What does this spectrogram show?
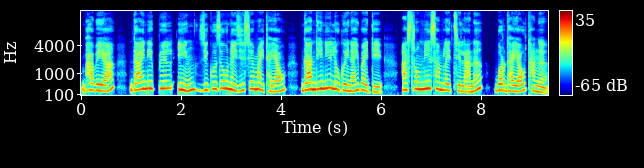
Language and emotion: Bodo, neutral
